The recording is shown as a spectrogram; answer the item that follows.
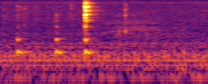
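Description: Near silence with three or four faint ticks in the first second, the last one the sharpest.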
